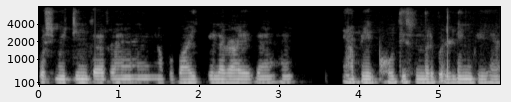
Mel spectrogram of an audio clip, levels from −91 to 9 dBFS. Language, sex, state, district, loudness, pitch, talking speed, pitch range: Hindi, male, Bihar, Saran, -22 LUFS, 120 Hz, 230 wpm, 120-125 Hz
